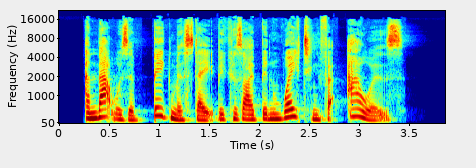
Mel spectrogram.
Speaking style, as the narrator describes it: Linda said angrily

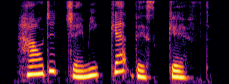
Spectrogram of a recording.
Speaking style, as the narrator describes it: Finally, she asked slowly

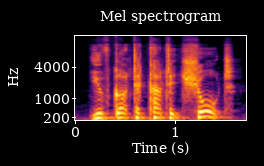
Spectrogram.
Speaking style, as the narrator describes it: cried Matt

